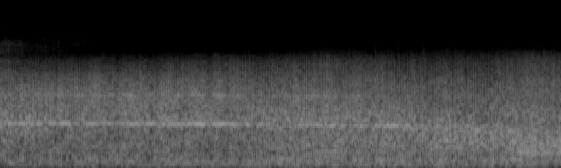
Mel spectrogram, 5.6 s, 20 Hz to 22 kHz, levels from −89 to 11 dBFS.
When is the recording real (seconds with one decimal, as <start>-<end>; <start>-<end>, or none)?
none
